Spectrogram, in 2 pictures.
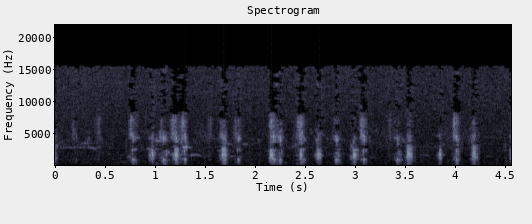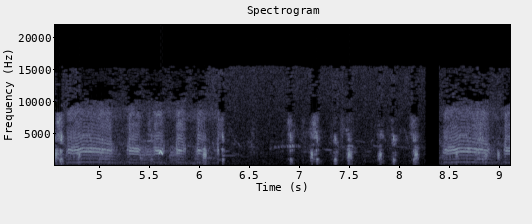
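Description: Northern Shoveler giving rapid runs of short, clipped duck notes, several per second, broken by longer harsh, nasal chattering bursts.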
